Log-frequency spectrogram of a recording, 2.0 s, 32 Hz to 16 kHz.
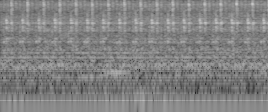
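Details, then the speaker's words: VW Fox with EA111 engine at idle: sharp, fast ticking about eight taps a second, loudest up top; strong knock from hydraulic lifters, oil pressure checked before lifter replacement. "a batida forte vem dos tuchos a gente tem uma batida básica aí de"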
